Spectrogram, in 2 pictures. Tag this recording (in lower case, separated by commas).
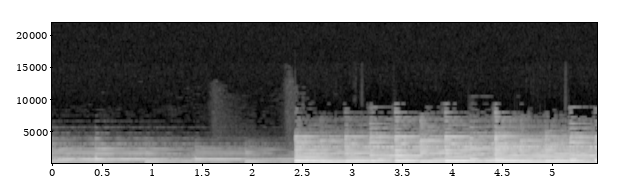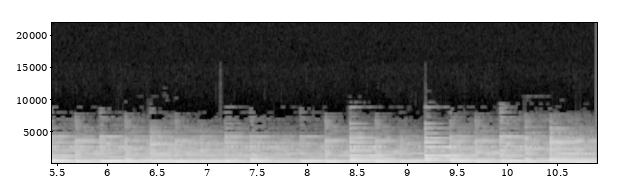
music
